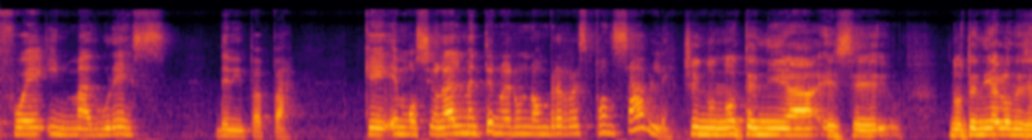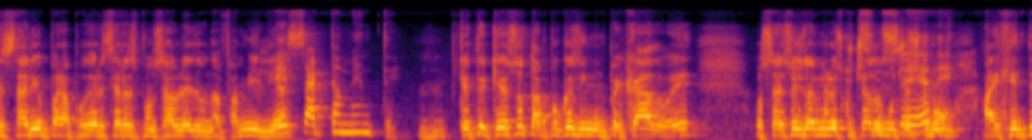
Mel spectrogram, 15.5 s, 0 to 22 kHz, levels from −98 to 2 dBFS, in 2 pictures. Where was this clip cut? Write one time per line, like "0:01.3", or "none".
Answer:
none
